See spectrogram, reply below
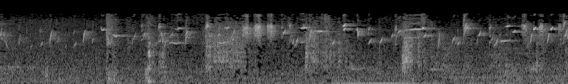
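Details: Goldfinch song from Pantelleria island, 2 January 2011: busy high-pitched twittering and tinkling notes, less clear, over a steady hiss of outdoor background noise and a few low knocks.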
